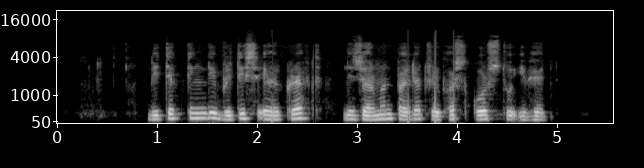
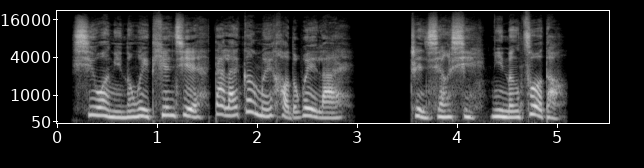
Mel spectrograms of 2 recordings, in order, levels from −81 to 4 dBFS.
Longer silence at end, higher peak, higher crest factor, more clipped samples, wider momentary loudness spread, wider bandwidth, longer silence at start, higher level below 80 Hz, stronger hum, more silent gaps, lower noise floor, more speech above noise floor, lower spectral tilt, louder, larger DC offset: first, 0.65 s vs 0.45 s; about the same, -2 dBFS vs 0 dBFS; about the same, 18 dB vs 14 dB; neither; about the same, 8 LU vs 6 LU; second, 9.6 kHz vs over 20 kHz; first, 0.9 s vs 0.2 s; first, -52 dBFS vs -62 dBFS; neither; second, none vs 3.00-3.54 s; second, -55 dBFS vs under -90 dBFS; second, 37 dB vs over 76 dB; first, -6.5 dB/octave vs -3 dB/octave; second, -19 LUFS vs -13 LUFS; neither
